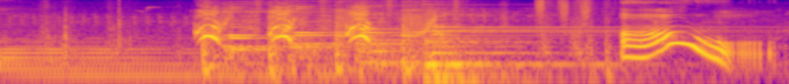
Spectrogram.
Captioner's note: dog barks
